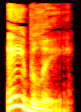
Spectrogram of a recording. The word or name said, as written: ably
